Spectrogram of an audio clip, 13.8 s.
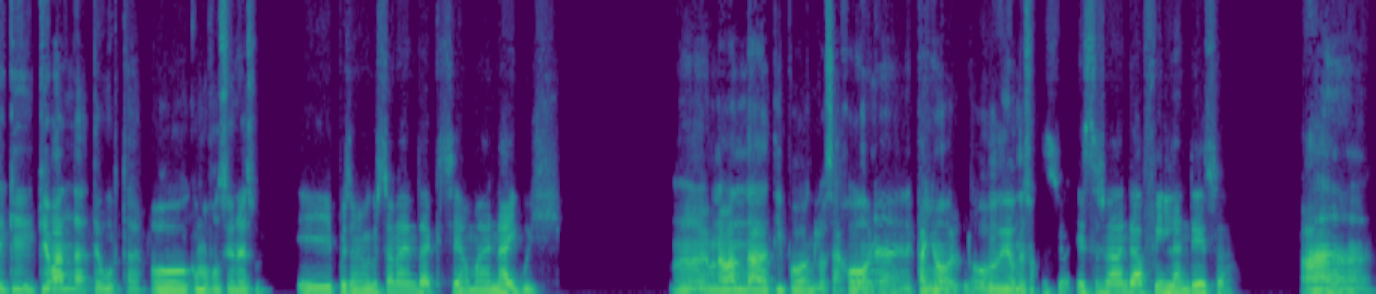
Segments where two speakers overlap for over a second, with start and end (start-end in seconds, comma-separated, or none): none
